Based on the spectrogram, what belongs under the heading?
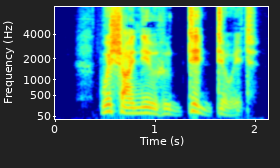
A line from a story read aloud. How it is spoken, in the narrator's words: said Harry bitterly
